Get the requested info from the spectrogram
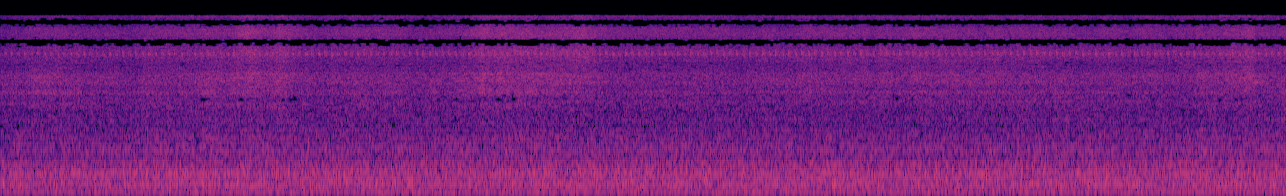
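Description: Blast-cabinet sandblasting gun running: a steady hiss of compressed air and grit ripping paint and rust off a steel belt cover.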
